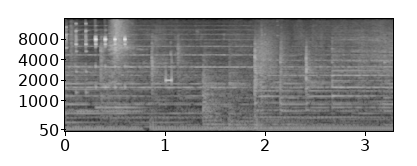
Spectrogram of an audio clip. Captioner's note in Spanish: suena el celular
